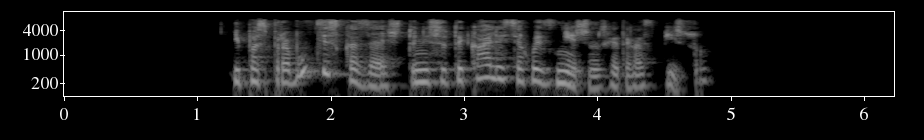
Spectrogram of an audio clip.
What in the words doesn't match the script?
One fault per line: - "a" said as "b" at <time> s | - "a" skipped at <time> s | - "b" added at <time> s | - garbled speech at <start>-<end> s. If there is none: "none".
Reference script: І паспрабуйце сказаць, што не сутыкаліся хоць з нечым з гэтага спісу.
none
